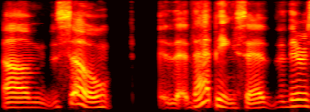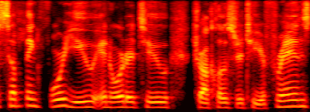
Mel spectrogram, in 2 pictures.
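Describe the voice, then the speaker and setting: A man's voice: a little high, a little mellow, no echo, studio quality. A man answering as an interview guest, earnest and reflective, thinking aloud with plenty of "like" and "you know". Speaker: podcast guest, actor and tabletop gamer.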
